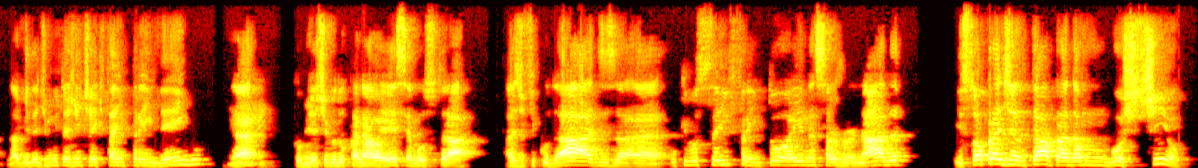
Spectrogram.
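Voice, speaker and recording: A fairly high-voiced man hosts a casual interview, eager and leaning on little fillers as he talks. His tone is dark and mellow. The sound is muffled and echoes around a bare room. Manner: enthusiastic, uses many fillers like "né" and "aí". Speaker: host.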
